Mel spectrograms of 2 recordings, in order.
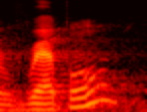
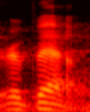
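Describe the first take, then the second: First: "rebel" stressed on the first syllable, REB-ul; noun stress on rebel. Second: "rebel" stressed on the second syllable, ri-BEL; verb stress on rebel. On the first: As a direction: hit the start of "rebel", as the noun. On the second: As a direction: hit the end of "rebel", as the verb. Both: Shown as a demonstration. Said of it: "depends on how you read this word".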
